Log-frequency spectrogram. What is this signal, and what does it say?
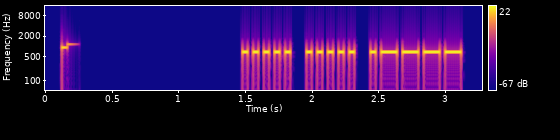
Morse code, heard as a keyed tone, about 30 wpm, 700 Hz. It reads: 551
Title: Three Challenging Letter-Number Combinations 30wpm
